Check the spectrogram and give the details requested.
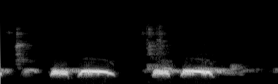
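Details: Spotted dove giving an eager, intense coo in the rustic style: two loud phrases, each a short note followed by a long, low, steady coo, about a second apart, with brief higher chirps between.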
